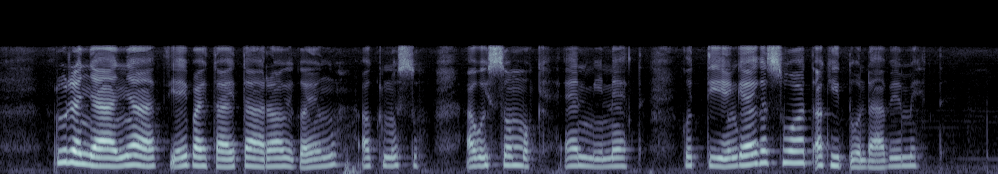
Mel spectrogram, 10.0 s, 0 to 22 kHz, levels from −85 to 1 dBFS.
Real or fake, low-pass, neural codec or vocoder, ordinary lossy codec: real; 7.2 kHz; none; none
